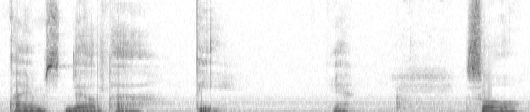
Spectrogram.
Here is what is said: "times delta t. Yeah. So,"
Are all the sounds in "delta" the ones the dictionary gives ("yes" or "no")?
yes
